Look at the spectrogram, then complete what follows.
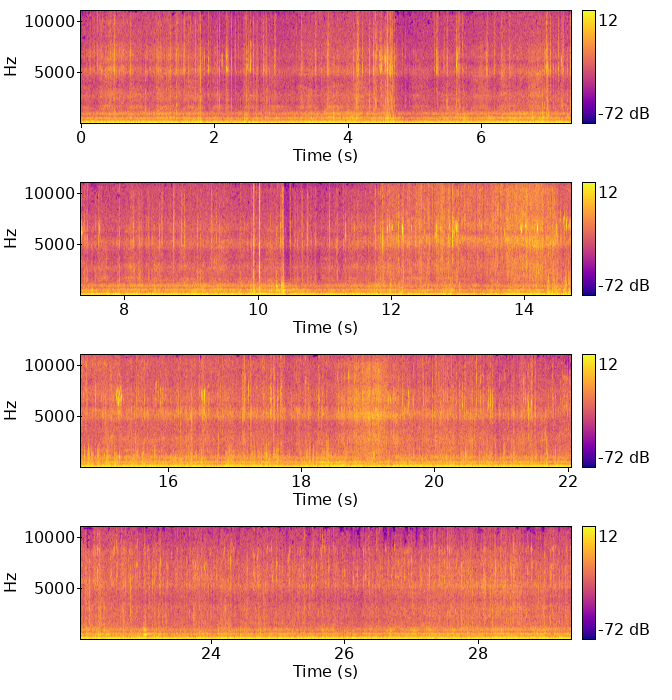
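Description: Wind buffeting the microphone in a loud, steady rumble, with faint scattered rattles and clicks from a cyclocross bike riding over rough off-road ground.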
